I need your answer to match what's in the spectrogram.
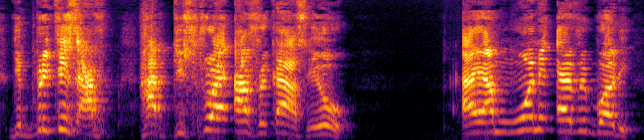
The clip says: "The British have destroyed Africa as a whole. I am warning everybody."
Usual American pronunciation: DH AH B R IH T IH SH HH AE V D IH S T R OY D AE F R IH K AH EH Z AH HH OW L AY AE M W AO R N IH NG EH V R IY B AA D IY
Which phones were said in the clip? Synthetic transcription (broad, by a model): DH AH B R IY T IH S HH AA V D IH S T R OY D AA F R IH K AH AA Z AH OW AY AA M W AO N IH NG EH V R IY B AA D IY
